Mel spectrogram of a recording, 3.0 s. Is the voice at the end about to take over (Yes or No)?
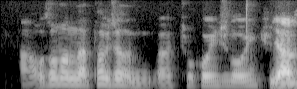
Yes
